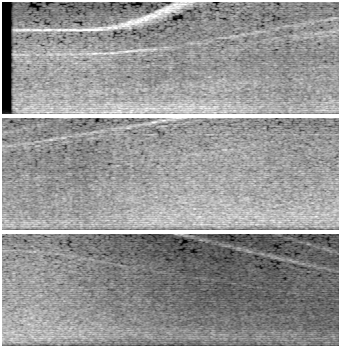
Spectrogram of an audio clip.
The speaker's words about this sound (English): Because I was recording it at the time, because again, it, it was amazing. Would you like to hear what it sounds like to stand next to a rocket powered jetpack?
